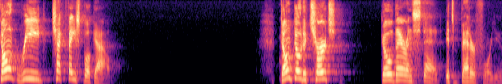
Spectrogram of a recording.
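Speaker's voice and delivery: mock light, high half-yell. Speaking of the sinful nature tempting a believer, the speaker acts out a yell. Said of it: "Screaming and yelling".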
